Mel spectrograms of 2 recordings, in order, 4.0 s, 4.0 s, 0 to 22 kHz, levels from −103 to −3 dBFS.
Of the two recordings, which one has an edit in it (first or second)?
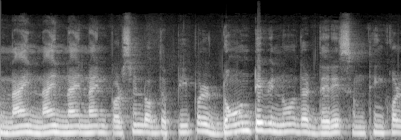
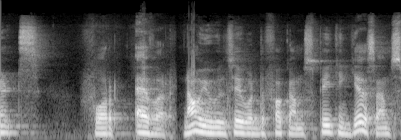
second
